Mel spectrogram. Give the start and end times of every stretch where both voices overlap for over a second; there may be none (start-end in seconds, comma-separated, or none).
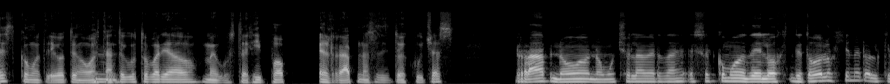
none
